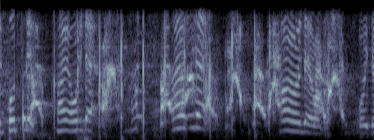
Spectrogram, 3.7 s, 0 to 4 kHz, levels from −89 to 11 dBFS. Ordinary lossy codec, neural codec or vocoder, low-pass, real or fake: none; codec, 16 kHz in and 24 kHz out, 2.2 kbps, FireRedTTS-2 codec; 3.6 kHz; fake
